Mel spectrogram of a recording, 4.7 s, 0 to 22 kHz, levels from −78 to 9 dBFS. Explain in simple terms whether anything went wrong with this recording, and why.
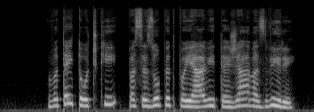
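From 2.93 to 4.29 s the speech turns choppy and robotic, with tiny pieces dropping out. This is repeated packet loss (robotic sound): bits of audio kept going missing in transit, each short gap, none longer than 21 ms, patched by stretching the sound just before it.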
